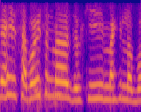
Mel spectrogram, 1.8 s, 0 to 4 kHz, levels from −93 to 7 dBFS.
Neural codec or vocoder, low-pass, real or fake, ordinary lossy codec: none; 3.6 kHz; real; none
